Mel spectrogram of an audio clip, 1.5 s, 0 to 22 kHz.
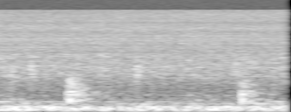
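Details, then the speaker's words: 1997 tank water heater in a North Dallas house with very hard water: quiet background rumble with soft hollow knocks about once a second; sediment rolling around inside the tank, needs servicing; water heater sediment knocking. "that Knockin sound you're hearing is sediment on the interior of the tank if you hear your water heater knock in like this you need to have it serviced"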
